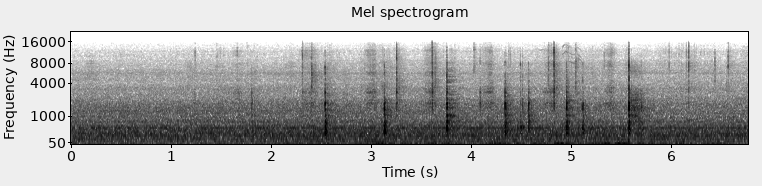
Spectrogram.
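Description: Small sharp metallic clicks as a screw is turned by hand into the edge of a laminated particleboard furniture panel with a small hand tool: about ten irregular clicks over some three seconds, the last the loudest.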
